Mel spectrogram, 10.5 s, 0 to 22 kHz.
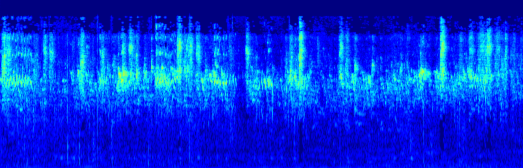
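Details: Budgerigar chicks, 24 days old: continuous high, scratchy chirping and chattering, dense overlapping bursts with short sharper squawks throughout, no other clear sounds.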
